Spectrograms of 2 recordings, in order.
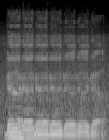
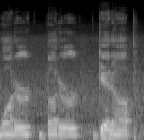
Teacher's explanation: It's a very relaxed version of T, produced with the tip of the tongue. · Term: flap T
